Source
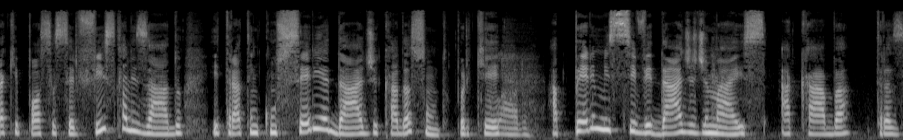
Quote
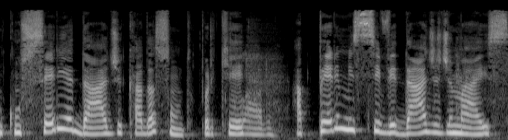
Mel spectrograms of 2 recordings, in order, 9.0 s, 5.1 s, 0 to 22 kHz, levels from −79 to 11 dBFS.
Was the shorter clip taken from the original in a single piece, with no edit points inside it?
yes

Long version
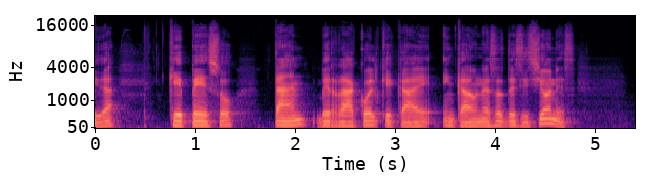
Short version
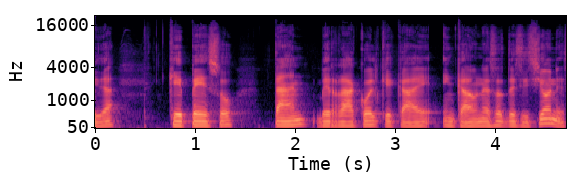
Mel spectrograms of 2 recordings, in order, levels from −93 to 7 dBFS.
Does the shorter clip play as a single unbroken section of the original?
yes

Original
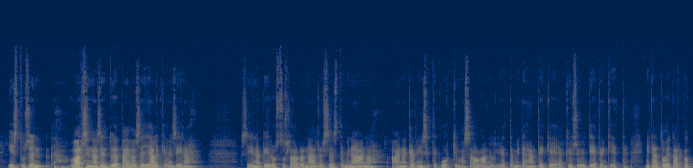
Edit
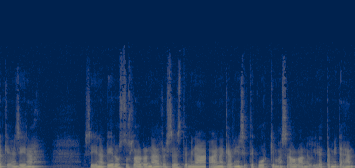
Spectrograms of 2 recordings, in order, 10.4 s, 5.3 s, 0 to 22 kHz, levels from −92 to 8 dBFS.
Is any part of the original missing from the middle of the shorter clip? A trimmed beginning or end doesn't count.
yes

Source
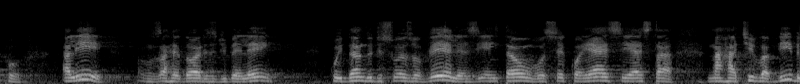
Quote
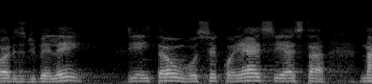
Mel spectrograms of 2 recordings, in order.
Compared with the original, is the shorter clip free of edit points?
no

